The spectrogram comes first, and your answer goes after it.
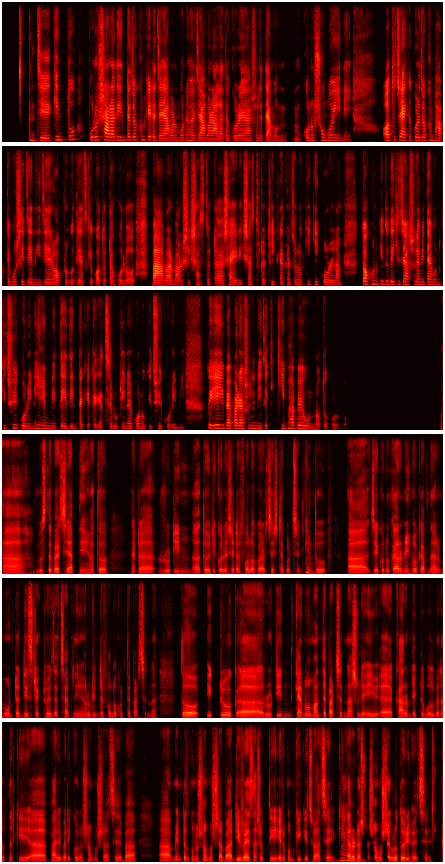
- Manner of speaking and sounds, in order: none
- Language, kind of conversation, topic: Bengali, advice, ভ্রমণ বা সাপ্তাহিক ছুটিতে মানসিক সুস্থতা বজায় রাখতে দৈনন্দিন রুটিনটি দ্রুত কীভাবে মানিয়ে নেওয়া যায়?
